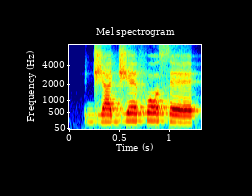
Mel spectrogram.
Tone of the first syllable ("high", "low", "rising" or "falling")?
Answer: low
